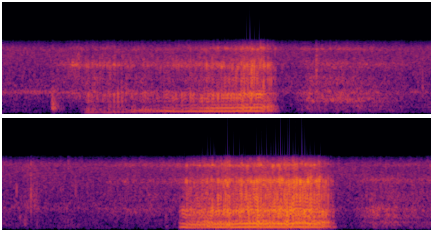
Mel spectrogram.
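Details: Adult snoring in sleep: two long, loud, rattling snores on the in-breath with quieter breathing between.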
